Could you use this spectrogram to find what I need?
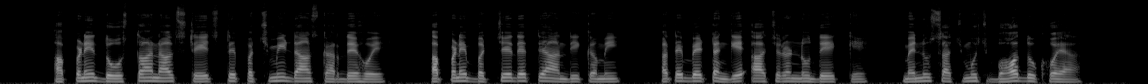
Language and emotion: Punjabi, sad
